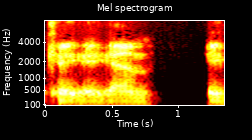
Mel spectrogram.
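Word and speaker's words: Kanawha: the or the origination of the word cana it's spelled k a n a wh ha but it's pronounced Kana and uh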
